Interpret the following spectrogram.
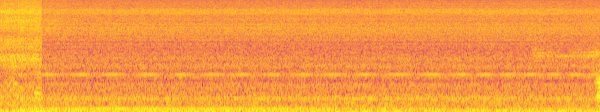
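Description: Jet airliner's engines and air system heard inside the cabin: a steady low rumble with a constant hum, the aircraft on the ground.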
